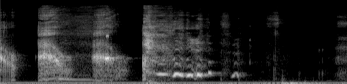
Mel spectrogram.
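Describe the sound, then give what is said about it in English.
A human voice imitates a golden retriever barking with its vocal cords removed: a few hoarse, breathy huffs followed by a longer croaking rasp, all throaty and voiceless rather than a true bark. “like a golden retriever that got its vocal cords taken out from barking too much. I wonder if I can do it again.”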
